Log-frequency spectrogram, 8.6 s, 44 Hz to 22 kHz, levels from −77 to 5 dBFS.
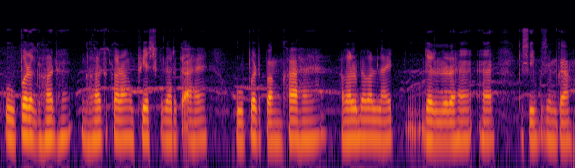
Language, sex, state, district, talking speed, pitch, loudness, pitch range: Hindi, male, Bihar, Patna, 145 wpm, 130 Hz, -21 LUFS, 125-135 Hz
